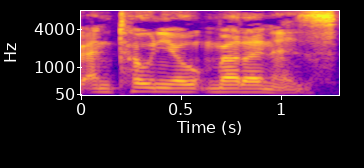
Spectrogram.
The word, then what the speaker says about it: Antonio Morenés: i'm duncan cj and today i'm talking to antonio marinez is that your pronunciation yeah more or less i've been i've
